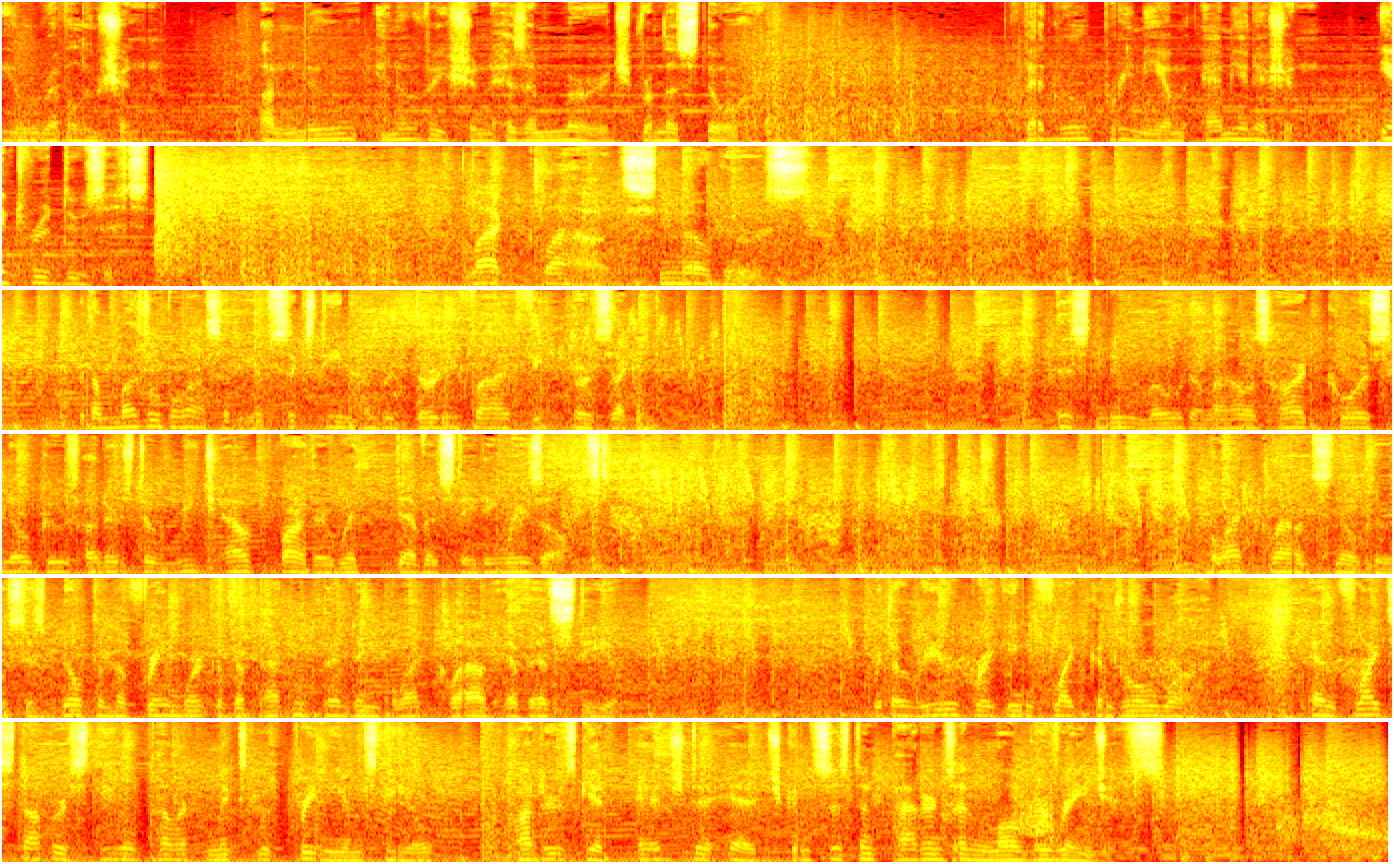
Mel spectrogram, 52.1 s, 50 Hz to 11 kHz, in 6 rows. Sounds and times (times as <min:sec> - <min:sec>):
Speech: 0:00.0 - 0:04.8, 0:06.3 - 0:09.6, 0:11.6 - 0:13.8, 0:17.8 - 0:21.6, 0:23.9 - 0:30.0, 0:33.5 - 0:38.8, 0:40.2 - 0:50.8
Music: 0:00.0 - 0:52.1.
